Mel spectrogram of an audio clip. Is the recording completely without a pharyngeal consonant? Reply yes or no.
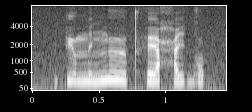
no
